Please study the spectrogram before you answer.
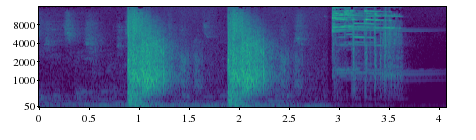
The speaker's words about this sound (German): Ihr Mann hat geschossen. Drei Schüsse. Zwei. Drei. Drei waren es. Nein, zwei. Herr Ober, was sagen Sie? Äh, ich habe nur zwei gehört, aber ich kann ja nicht durchsehen.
